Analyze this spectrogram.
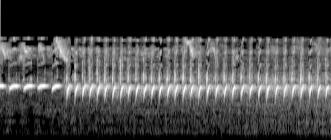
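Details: Greater green leafbird (cucak ijo) singing in a canary-like style with cililin and lovebird-style phrases delivered in dense rapid bursts; a fast, even trill of short notes near the middle pitch, about four per second, with a faint high trill behind.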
